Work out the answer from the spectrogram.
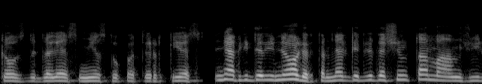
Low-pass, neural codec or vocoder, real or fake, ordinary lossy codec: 7.2 kHz; codec, 16 kHz, 2 kbps, FreqCodec, larger model; fake; Opus, 16 kbps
